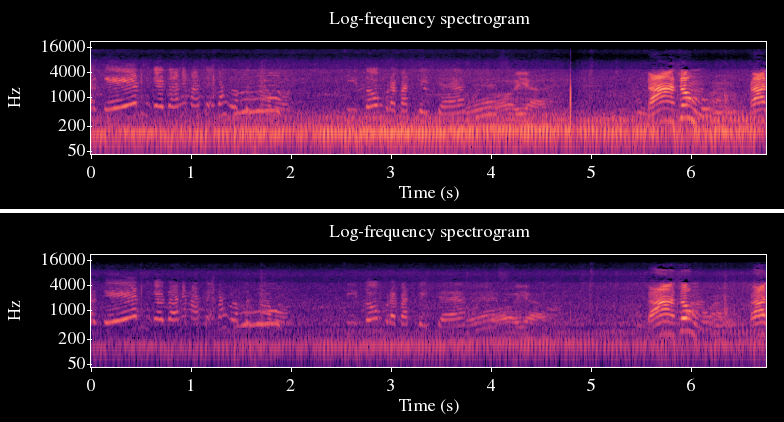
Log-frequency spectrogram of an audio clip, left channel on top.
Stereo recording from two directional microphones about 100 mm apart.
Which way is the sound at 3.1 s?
25° right (ahead or behind).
